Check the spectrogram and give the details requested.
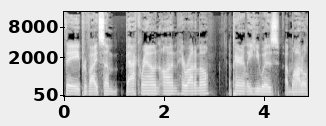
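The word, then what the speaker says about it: Jeronimo: His name is Geronimo Yanez. Mm-hmm. So think Geronimo, but with a J, pronounced Geronimo.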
